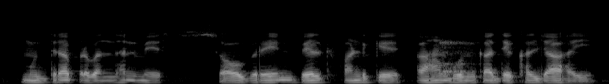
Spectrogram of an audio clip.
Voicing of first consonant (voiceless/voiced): voiced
